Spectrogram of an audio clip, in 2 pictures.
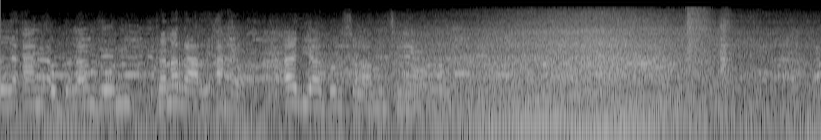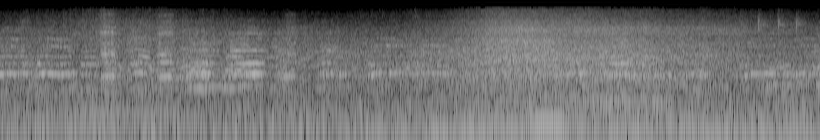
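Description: A crowd of protesters chants and shouts outdoors.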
